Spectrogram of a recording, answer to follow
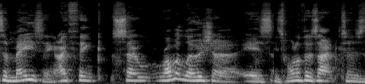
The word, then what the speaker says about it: Loggia: Raymond, played by, I'm going to say his name wrong, is it Robert Loggia? Yeah, Loggia, that's right.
